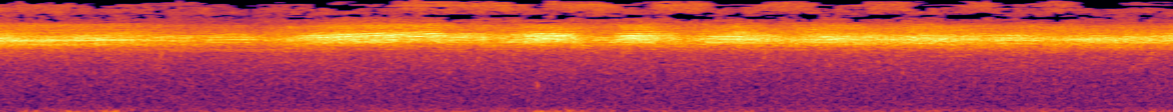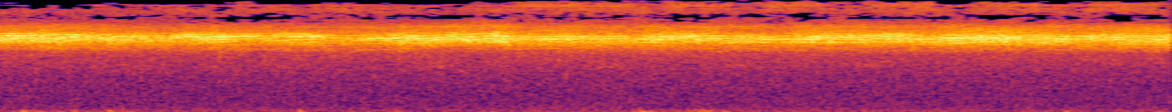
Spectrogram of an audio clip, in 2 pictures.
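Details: Male cicadas shrilling in a Japanese summer, a constant high buzzing wall of sound that briefly swells louder early on, then settles into an even drone.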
